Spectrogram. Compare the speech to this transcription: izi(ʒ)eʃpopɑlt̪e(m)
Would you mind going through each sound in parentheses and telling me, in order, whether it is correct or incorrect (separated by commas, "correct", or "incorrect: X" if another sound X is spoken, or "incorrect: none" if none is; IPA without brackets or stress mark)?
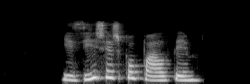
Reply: incorrect: ʃ, correct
